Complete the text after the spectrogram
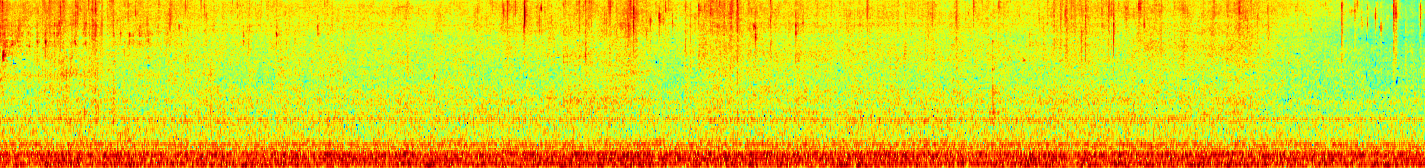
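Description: A tortilla sizzles softly in a hot pan.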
